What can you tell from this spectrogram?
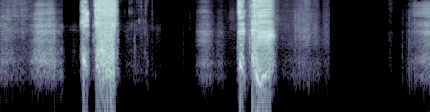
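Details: Female high-school student sneezing: two sneezes, each a soft inward breath then a sharp, high-pitched explosive burst, separated by quiet breathing.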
